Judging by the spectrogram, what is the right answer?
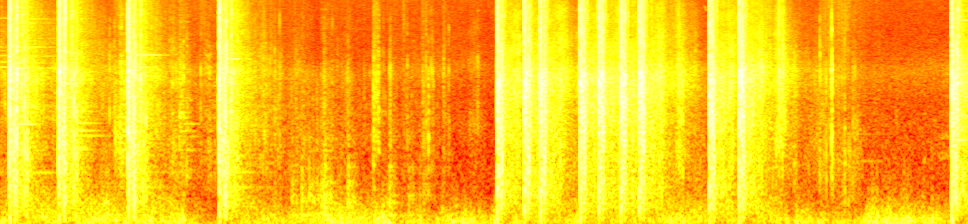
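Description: A competition shooter's gunfire: three shots from a shouldered long gun about a second apart, then a pause of a couple of seconds. Next comes a fast string of about nine handgun shots, and a single last shot near the end.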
